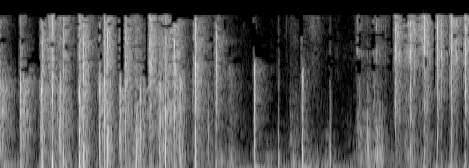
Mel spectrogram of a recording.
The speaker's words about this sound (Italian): Ecco la applauso. Abbiamo la clac.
